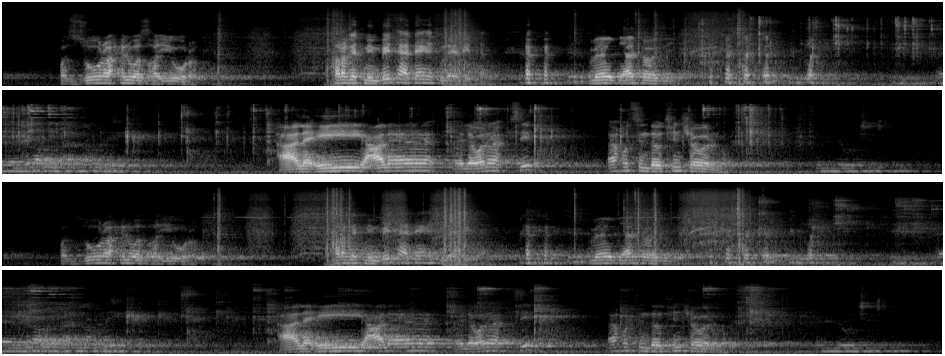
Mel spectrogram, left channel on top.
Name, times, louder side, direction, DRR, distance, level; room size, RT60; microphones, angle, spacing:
voice 1, 0.6-2.0 3.3-4.9 5.2-5.5 5.9-6.7 7.2-7.7 8.1-8.2 12.2-14.8 15.5-16.7, left 5 dB, 70° left, 15 dB, 0.4 m, -24 dB
sound 1, 2.0-4.8 5.7-5.8 6.2-7.6 8.2-8.4, right 5 dB, 30° right, 0.5 m, -36 dB
voice 2, 5.2-6.0 7.4-8.3 8.9-10.6 17.5-18.2, equal, 75° right, -2 dB, 2.5 m, -36 dB
sound 2, 6.7-17.5, left 5 dB, 50° left, 1.3 m, -41 dB
9.3 x 5.9 x 6.7 m, 2.2 s
head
